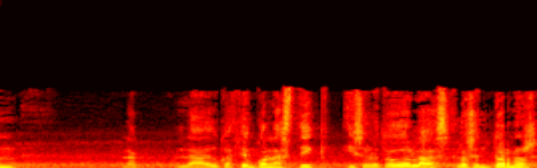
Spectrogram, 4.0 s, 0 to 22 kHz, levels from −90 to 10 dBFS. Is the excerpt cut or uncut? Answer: cut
